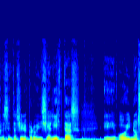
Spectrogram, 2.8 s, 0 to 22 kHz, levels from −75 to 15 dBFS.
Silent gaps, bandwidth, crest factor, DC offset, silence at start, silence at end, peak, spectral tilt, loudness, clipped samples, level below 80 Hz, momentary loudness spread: none; 16 kHz; 16 dB; under 0.1%; 0 s; 0 s; -10 dBFS; -6 dB/octave; -27 LUFS; under 0.1%; -42 dBFS; 14 LU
